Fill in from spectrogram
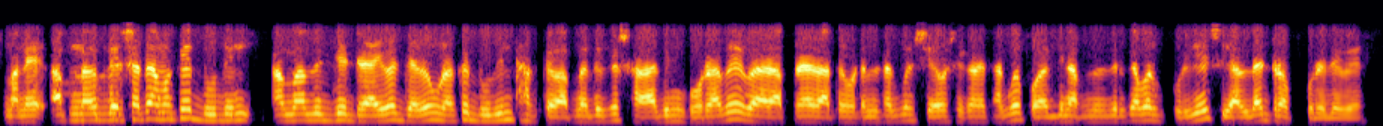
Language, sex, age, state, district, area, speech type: Bengali, male, 30-45, West Bengal, Jalpaiguri, rural, conversation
